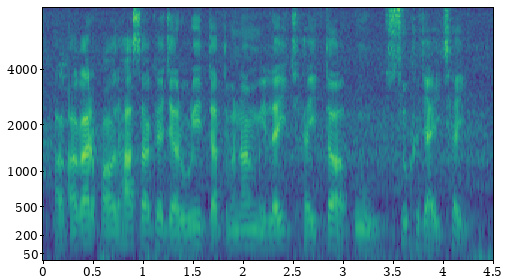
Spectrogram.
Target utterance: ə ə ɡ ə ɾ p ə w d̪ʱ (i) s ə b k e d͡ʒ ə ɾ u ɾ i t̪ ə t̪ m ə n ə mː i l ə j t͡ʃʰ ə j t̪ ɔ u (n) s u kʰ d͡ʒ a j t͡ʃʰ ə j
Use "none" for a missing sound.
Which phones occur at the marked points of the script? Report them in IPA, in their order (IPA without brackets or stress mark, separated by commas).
a, none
